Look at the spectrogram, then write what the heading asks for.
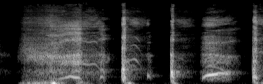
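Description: Coughing from dust caught in the throat: a long, rasping cough is followed by a few short, sharp coughs in quick succession, loud against silence.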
